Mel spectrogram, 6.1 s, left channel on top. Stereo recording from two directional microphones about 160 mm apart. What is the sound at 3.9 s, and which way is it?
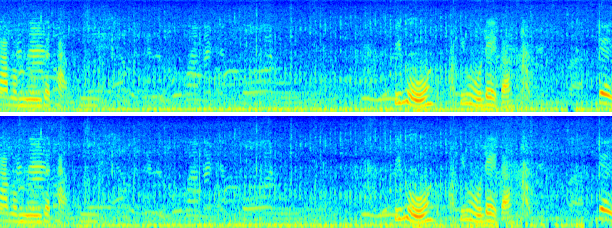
Speech, 10° left (ahead or behind).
